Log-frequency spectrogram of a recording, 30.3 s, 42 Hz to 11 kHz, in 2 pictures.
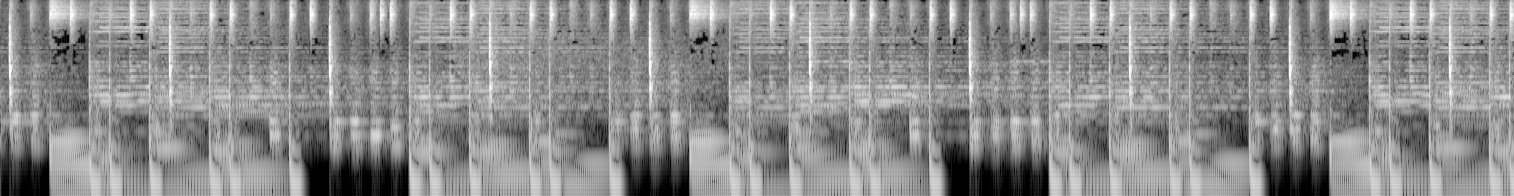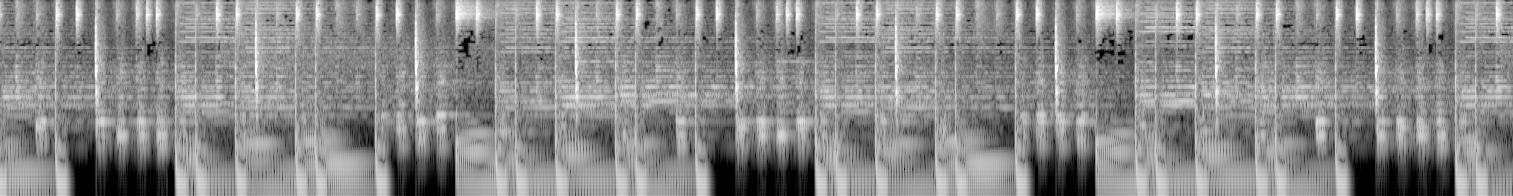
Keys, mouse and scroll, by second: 1.0 click, 1.7 click, 1.9-4.2 typing, 5.2-6.8 typing, 6.0-7.1 drag, 7.4 click, 7.7 click, 8.5 click, 8.6 click, 9.0 Down, 9.3 Down, 9.4 Left, 9.7 right click, 10.3 click, 10.4-11.3 typing, 12.8 typing, 12.8 Return, 14.2-16.7 typing, 17.2 right click, 20.9 click, 21.4 click, 22.7 click, 22.9 middle click, 22.9 middle click, 23.0 middle click, 23.1-23.9 scroll, 24.8 click, 25.5-26.3 scroll, 26.6 click, 26.8-30.2 typing, 27.1-30.2 Return, 27.3 click, 28.1 click.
